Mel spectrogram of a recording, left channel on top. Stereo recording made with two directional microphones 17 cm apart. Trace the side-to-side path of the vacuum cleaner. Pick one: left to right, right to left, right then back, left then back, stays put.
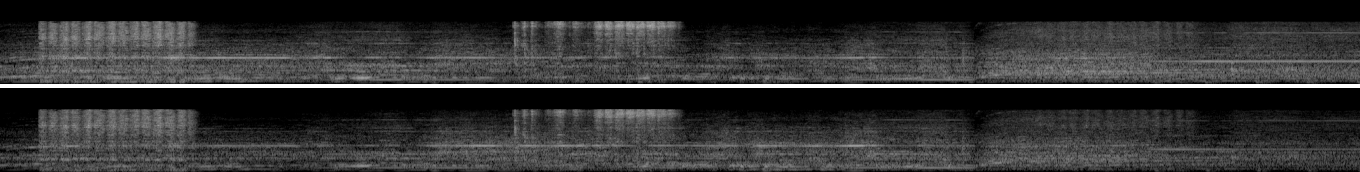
right then back.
